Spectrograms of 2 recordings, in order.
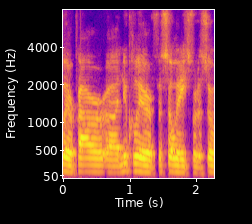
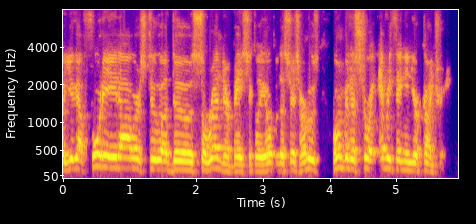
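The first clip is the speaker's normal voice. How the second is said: pitched-up, screaming, ranting delivery; 5 semitones higher than usual. Retelling a threat to destroy a country: imitating someone screaming. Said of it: "he's screaming".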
